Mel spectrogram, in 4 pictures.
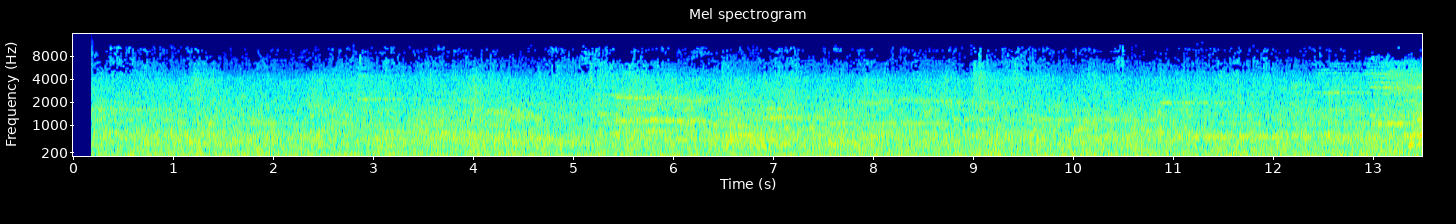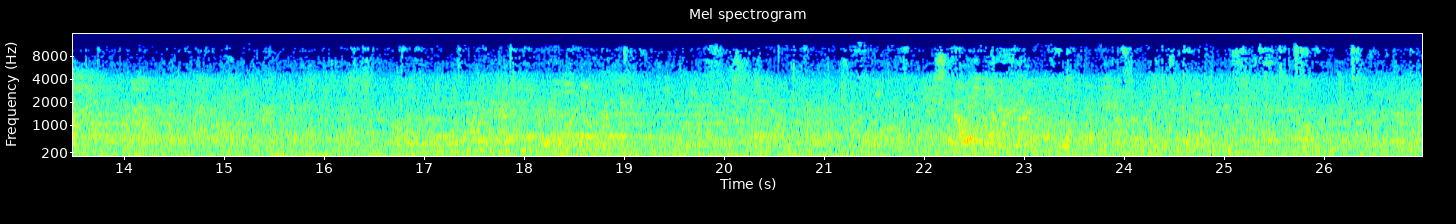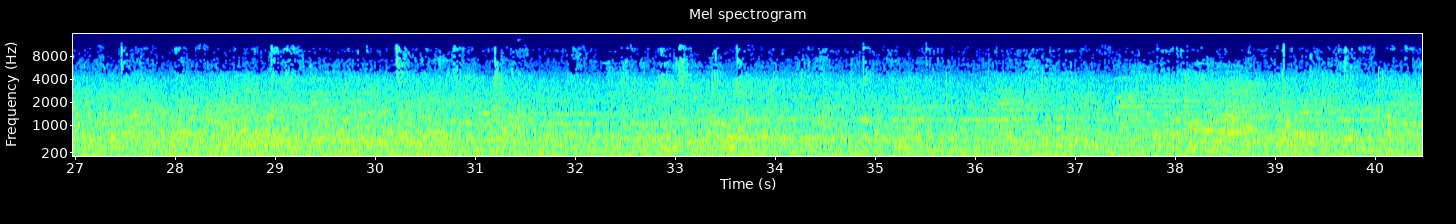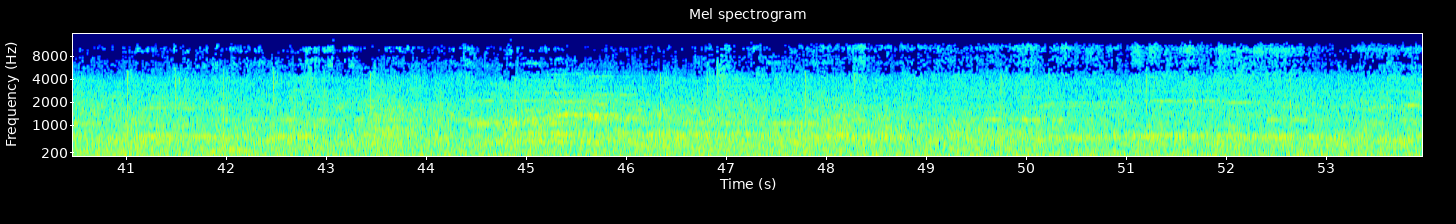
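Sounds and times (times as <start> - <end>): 
shopping mall ambience: 0.2 - 53.9.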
